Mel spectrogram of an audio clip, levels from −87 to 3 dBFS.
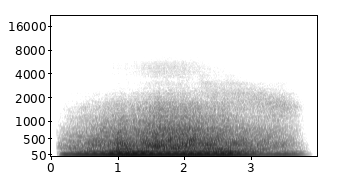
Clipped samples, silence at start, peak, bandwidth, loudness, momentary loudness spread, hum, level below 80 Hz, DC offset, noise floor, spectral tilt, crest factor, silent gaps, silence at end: under 0.1%; 0.15 s; 0 dBFS; 1.8 kHz; -13 LUFS; 18 LU; none; -14 dBFS; under 0.1%; -33 dBFS; -14 dB/octave; 12 dB; none; 0.3 s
